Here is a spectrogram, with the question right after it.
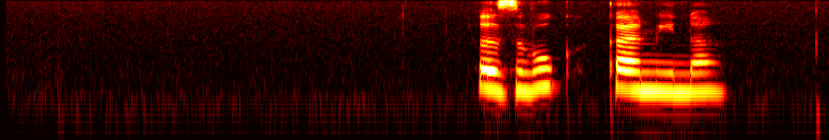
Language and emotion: Russian, neutral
